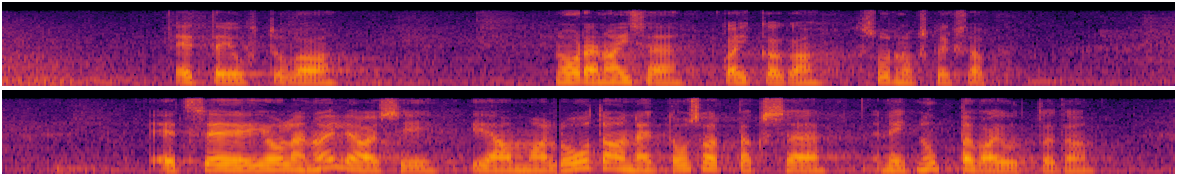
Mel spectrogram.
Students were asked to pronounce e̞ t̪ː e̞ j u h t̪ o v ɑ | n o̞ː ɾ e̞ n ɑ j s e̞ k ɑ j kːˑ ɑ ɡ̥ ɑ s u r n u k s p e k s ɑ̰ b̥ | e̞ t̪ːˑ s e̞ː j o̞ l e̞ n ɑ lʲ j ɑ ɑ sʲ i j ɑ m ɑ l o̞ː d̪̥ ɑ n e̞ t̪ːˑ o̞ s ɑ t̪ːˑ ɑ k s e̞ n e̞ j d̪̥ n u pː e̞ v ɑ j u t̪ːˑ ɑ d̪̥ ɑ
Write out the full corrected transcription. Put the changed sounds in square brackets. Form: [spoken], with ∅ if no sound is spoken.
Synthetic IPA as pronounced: e̞ t̪ː e̞ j u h t̪ [u] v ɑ | n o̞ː ɾ e̞ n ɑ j s e̞ k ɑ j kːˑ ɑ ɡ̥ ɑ s u r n u k s p e k s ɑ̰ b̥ | e̞ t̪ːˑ s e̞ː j o̞ l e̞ n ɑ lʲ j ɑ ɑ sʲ i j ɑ m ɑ l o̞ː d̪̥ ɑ n e̞ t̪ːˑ o̞ s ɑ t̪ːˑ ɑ k s e̞ n e̞ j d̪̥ n u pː e̞ v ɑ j u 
